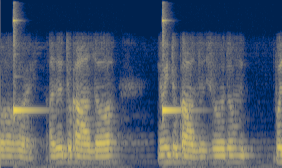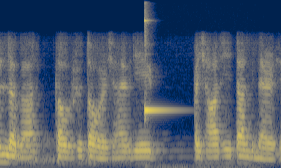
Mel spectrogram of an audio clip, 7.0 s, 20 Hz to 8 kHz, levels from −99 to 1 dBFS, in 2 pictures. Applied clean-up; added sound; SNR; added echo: none; Marimba, xylophone; 0 dB; reverberation time 0.2 s.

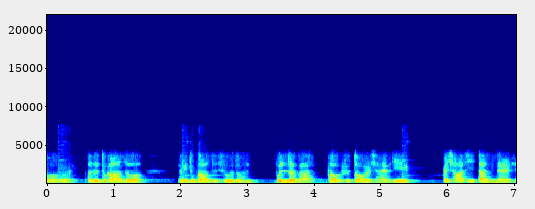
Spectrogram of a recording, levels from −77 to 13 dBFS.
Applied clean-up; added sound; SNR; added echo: neural separator model SepFormer DNS4.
